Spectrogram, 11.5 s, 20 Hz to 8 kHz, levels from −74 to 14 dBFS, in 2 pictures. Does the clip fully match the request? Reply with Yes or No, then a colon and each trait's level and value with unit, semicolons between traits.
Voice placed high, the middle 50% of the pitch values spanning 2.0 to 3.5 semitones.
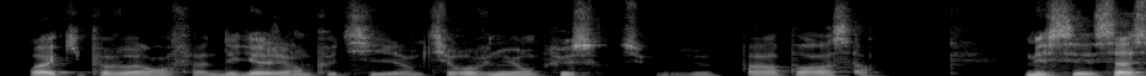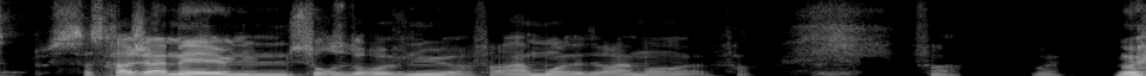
No: low, 105 Hz; narrow, 2.5 semitones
